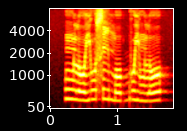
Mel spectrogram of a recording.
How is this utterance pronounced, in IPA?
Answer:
ũ˧lo˨ ju˧si˧mo˨ ɡ͡bu˧jũ˨lo˨˦

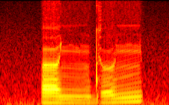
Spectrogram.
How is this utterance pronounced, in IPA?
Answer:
ɐɲndɵɲ

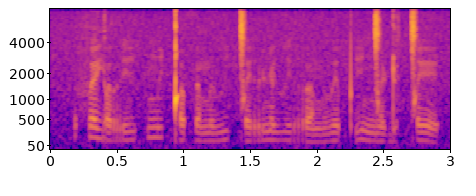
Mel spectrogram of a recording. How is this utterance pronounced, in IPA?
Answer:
fɛjʌri | miǃʌθɛme viǀerɳivi rʌnve pʼiŋ͡ǀiɖɛ ǀe

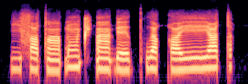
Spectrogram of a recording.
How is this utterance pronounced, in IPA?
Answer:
isɔtˤã ɓɔ̃t͡ʃʼãːɠɛːkʷʼɛ qʷeːtˤ

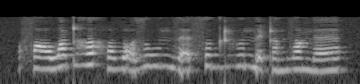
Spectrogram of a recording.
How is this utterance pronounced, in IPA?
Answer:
sˤɑː˨wɑ˦ ɖʱɐ˦hʊ˨ðˤo̰˨ zuː˦nzɛ̰˨ so˦dɖʱɯ˦nḛ˨ ʈɐ˨nzɑ˦ŋɛ˨˦

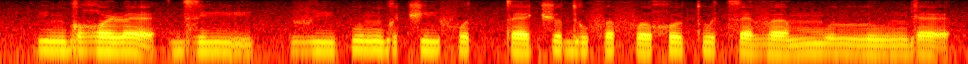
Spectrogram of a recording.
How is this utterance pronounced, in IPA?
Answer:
iŋɡuʁʷeɭɛ | d͡zi | vipu ŋɡʊt͡ʃifʊ tːɛt͡ʃʊ dufəfʊχʷe tʷit͡sɛvɜmːu lːuŋɡɛ

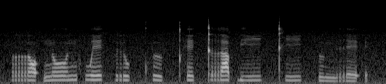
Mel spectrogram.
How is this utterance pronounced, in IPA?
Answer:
rɔ˨˩ʔnoː˦˥nkweː˥˩k̚ ru˨˩k̚pʰɯː˨˩k̚ pʰe˦˥k̚tra˥˩p̚ jiː˦˥k̚tʰiː˦˥k̚ ʔɯ˨˩ŋre˨˩ʔ

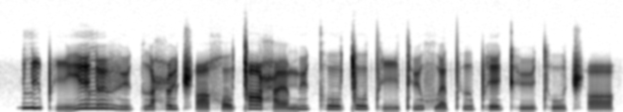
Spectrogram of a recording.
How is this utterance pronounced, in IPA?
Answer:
li˦pʰi˩je˦ lø˥vy˨kɯ˨ ħy˦t͡ʃʼɑ˨χo˨ ǀɑ˥ħæ˩my˥ kʰo˥ǀo˥ tʰi˨tʼy˦xʷæ˨ tʼɯ˥pʰe˥kʰy˩tʰu˨ t͡ʃʼɑ˩

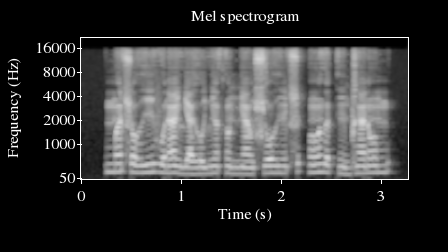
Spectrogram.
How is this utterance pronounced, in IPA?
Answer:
mə̃ɬo ɣivʊ ɾæ̃ʎæ ɣoʎə̃θõ ɲæ̃o̯ɕoɣĩɬ | õ ðəkĩbɣæ̃ ɾõm

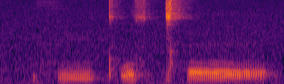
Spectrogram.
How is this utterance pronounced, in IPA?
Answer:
fyːtʼusǀʰɘː

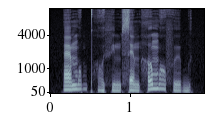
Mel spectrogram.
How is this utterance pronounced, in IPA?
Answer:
æ˨˦mɔ̤˦bpʰɔ̤˩fʲʉ˩m sɛ˩mhɤ˦m ɔ̤˦fʉ˩b

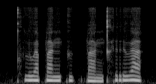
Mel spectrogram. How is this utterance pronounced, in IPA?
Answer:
kʰlu˧a̯pa˧ŋkɯ˨˩k̚ pa˩˦ŋkʰrɯ˥˩a̯

